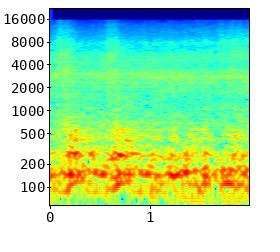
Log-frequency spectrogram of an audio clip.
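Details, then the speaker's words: 1967 Camaro V8 in neutral, first key start after rewiring with a wiring kit (previously hot-wired), good oil pressure: deep, steady rumble with even firing beat, no misses or knocks; idles nicely, normal running. "this thing cool man it idle's nice and oh yeah that's pretty exciting very exciting"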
